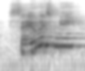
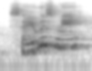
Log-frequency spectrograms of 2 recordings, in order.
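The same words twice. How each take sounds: No difference in how they are said.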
